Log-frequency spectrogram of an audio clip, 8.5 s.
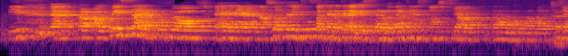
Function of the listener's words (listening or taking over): listening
